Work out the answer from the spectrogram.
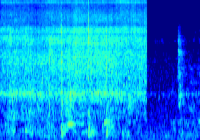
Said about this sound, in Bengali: দিয়ে মশলার সঙ্গে আলু, বড়ি, বেগুন সব কিছুই কষিয়ে নিব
